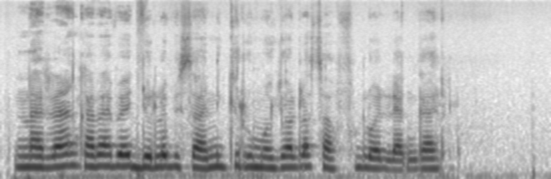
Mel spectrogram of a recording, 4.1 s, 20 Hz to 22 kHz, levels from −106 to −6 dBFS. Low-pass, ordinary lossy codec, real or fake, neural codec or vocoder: none; none; fake; vocoder, 44.1 kHz, 128 mel bands every 512 samples, BigVGAN v2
